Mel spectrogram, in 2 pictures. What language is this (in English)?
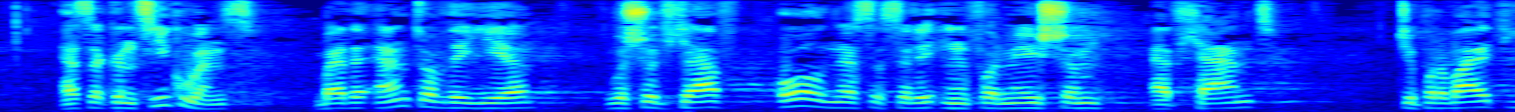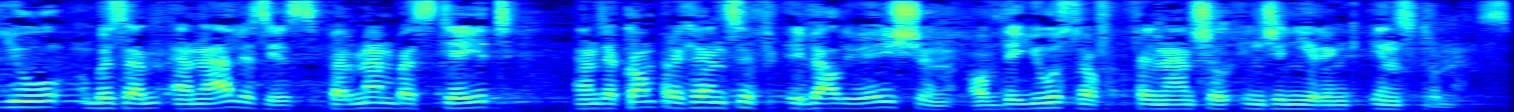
English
